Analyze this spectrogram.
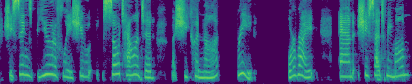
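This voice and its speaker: A woman's voice: sits high, slow pace, a bit bright, dry recording, poor audio. A woman guest on a podcast, telling her story as a homeschooling mother in an earnest, heartfelt way. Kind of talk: casual podcast interview.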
